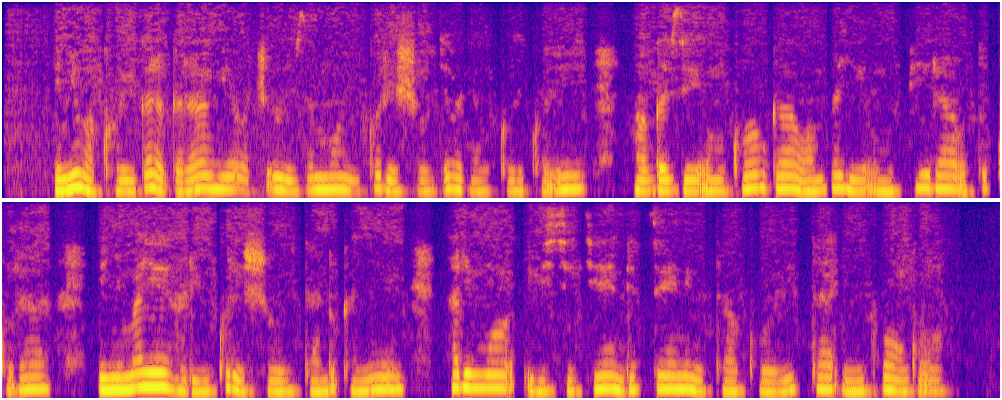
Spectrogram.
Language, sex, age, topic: Kinyarwanda, male, 25-35, finance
